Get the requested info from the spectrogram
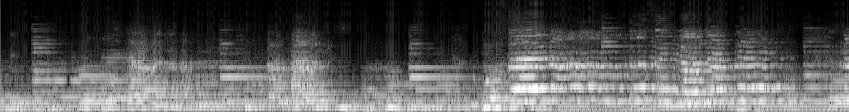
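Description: Acoustic guitar playing a morna, with plucked chords and bass notes. A woman's singing voice comes in about five seconds in, over the guitar.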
